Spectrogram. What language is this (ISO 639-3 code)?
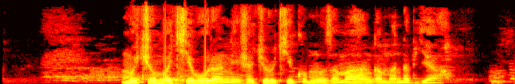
kin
